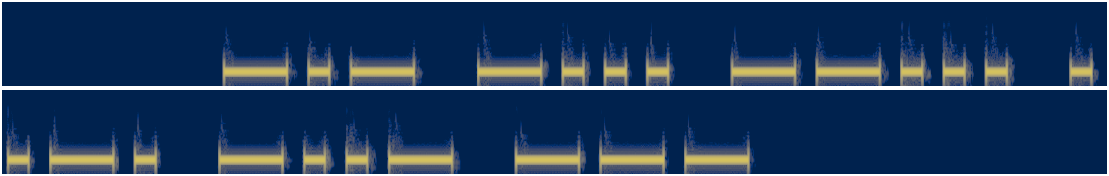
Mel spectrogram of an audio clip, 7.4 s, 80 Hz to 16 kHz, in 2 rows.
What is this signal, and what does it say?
Morse code, heard as a keyed tone, about 17 wpm, 700 Hz. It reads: KB7FXO
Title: USA Call Signs - 6 Characters - Repeated 2x - 17wpm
